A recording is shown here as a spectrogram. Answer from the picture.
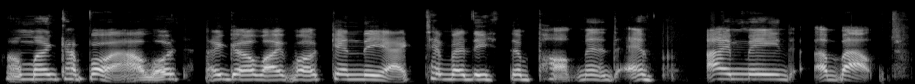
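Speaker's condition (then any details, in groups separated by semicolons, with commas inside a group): Cerebral palsy; present from birth; age 20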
